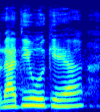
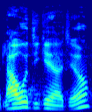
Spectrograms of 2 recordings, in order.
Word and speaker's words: 라오디게아: 이르되 내가 보는 것을 두루마리에 써서 에베소, 서머나, 버가모, 두아디라, 사데, 빌라델비아, 라디오게아 등 7교회에 보내라 하시기로. 예, 라오디게아죠. 예. 자, 7교회는 가끔 보면 이렇게 발음이 꼬일 때가 있어요.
